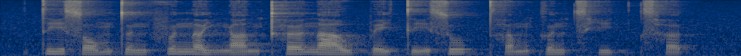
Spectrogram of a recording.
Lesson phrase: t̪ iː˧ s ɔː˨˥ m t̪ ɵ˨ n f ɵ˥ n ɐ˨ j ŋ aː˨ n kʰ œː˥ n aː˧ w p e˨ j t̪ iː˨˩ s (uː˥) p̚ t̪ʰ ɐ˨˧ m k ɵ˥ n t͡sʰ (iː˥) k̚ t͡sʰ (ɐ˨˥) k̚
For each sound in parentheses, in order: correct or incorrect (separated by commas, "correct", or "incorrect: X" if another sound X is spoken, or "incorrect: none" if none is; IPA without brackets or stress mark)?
correct, incorrect: iː˧, incorrect: ɐ˨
